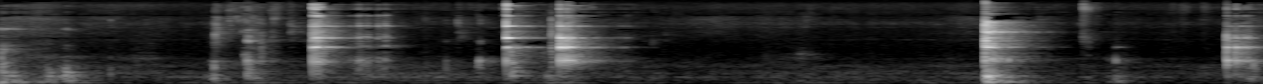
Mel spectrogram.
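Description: Glass clinking: a glass beer bottle and a drinking glass knocking together as they are handled, about six short, sharp ringing clinks. The loudest clink comes about five seconds in.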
